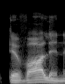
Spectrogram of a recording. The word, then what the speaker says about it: De Wallen: And obviously, you guys are de Wallen. Am I pronouncing it correctly?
